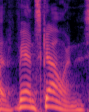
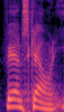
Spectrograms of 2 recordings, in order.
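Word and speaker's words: Van Schouwen: And like, I didn't know how Dutch words are pronounced or like how some combinations, because they're founded by Dutch, sounded completely different, which was great for like knowing how to pronounce Daryl Van Skouwen's name before hearing it.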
